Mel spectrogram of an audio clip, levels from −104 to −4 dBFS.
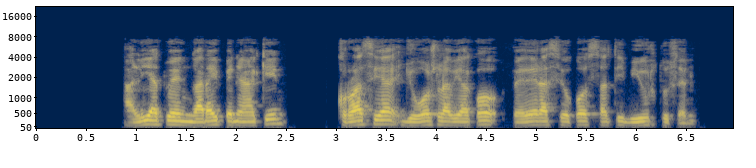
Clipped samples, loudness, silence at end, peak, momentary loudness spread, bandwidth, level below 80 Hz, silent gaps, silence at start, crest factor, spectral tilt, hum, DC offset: under 0.1%; -22 LUFS; 0.4 s; -4 dBFS; 12 LU; 7.6 kHz; -66 dBFS; 2.58-3.01 s; 0.9 s; 18 dB; -5.5 dB/octave; none; under 0.1%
